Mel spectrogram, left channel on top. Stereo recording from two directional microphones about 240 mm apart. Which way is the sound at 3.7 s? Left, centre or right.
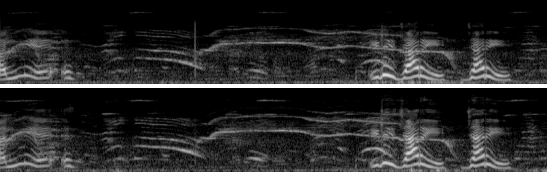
Centre.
